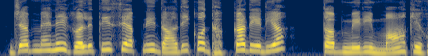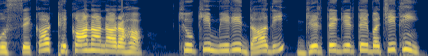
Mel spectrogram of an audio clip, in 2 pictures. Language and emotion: Hindi, angry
